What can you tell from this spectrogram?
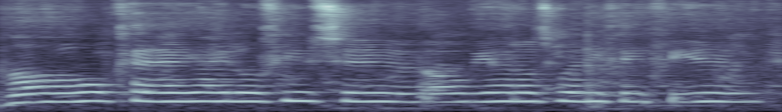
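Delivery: mock sweet girlfriend. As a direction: coo it like a manipulative girlfriend.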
